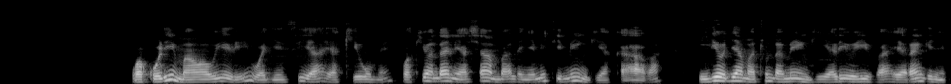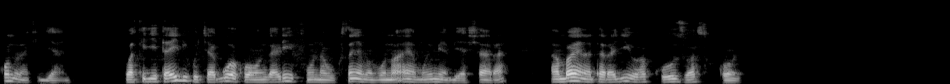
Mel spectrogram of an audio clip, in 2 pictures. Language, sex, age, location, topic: Swahili, male, 18-24, Dar es Salaam, agriculture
